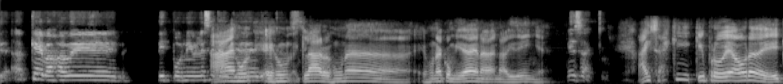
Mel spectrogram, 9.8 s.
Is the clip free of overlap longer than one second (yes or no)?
no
